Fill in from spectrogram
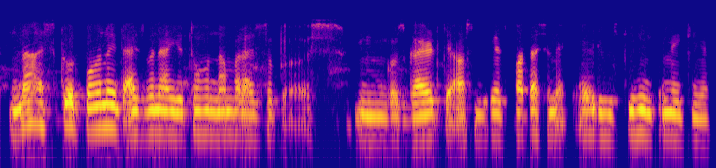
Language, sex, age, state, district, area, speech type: Kashmiri, male, 30-45, Jammu and Kashmir, Srinagar, urban, conversation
